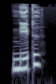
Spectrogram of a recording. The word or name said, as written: næbbet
